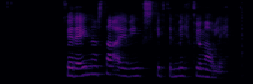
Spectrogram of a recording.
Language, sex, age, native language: Icelandic, female, 40-49, Icelandic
